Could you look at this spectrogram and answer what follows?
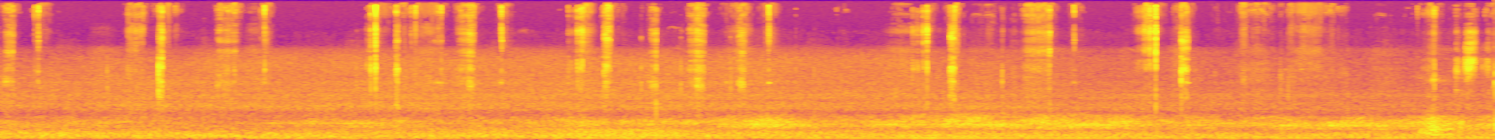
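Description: Small knife shaving fuzzy fibers off a hand-carved wooden chess pawn, a run of light, sharp snipping cuts repeated close up over low background rumble and a faint murmuring voice.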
